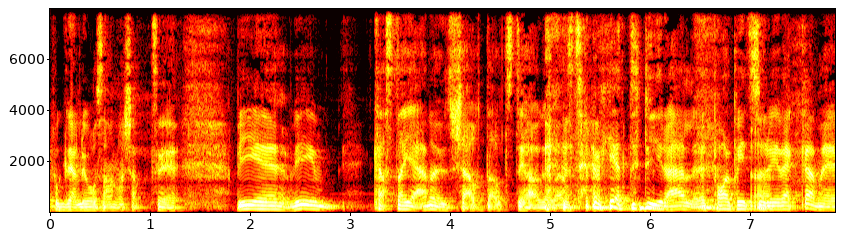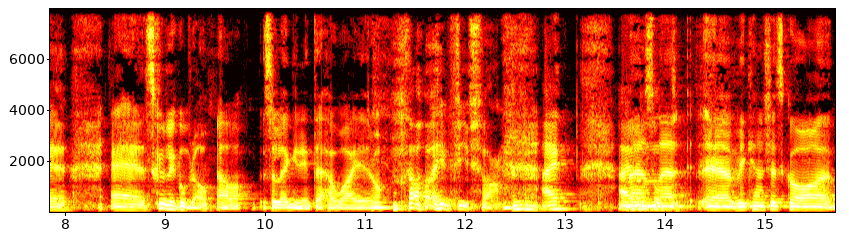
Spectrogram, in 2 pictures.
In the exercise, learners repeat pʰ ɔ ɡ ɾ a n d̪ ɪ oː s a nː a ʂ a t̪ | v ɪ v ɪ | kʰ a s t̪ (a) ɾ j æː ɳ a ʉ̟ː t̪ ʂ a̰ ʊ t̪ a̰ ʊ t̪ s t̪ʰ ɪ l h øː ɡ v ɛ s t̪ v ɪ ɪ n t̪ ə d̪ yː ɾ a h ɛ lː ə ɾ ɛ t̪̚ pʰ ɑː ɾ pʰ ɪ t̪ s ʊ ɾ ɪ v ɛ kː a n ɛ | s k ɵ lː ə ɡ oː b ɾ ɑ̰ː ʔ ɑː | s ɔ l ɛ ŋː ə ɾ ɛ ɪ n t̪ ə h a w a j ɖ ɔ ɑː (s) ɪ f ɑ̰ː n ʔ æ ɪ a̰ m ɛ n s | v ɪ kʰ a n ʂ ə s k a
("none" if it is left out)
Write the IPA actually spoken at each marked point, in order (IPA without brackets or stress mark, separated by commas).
a, f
